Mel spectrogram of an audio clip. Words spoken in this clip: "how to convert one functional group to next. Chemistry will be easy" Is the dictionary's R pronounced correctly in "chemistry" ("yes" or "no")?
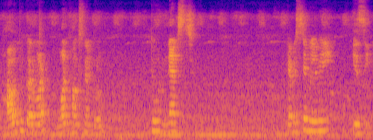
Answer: no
